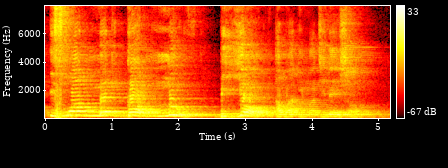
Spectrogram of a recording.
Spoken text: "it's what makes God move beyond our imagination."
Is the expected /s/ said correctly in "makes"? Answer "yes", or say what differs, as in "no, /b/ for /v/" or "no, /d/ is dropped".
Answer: no, /s/ is dropped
